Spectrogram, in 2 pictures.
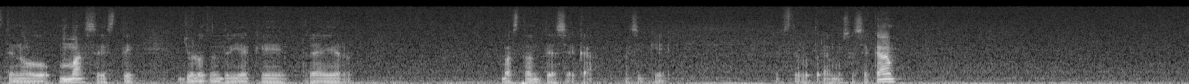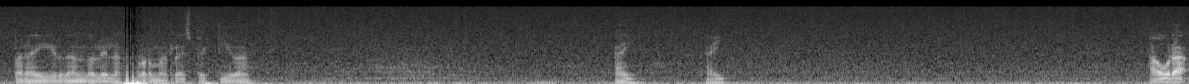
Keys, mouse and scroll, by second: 0.5 shift+click, 3.2-5.1 drag, 5.6 click, 6.3-8.4 drag, 10.1-13.9 drag, 14.4 click, 15.5 click, 16.8-21.5 drag.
